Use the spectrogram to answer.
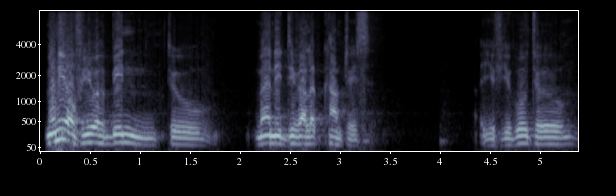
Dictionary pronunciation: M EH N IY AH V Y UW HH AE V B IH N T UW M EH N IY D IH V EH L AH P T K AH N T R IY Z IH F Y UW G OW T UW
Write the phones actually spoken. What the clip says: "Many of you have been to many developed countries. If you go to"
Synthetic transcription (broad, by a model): M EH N IY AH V Y UW HH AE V B IH N T UW M EH N IY D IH V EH L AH P K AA N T R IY S IH F Y UW G OW T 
